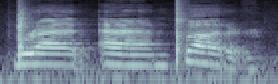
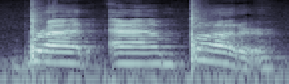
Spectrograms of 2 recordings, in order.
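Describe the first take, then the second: Both takes have the same delivery.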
